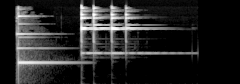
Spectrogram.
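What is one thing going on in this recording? A small bell rings brightly and fades.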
